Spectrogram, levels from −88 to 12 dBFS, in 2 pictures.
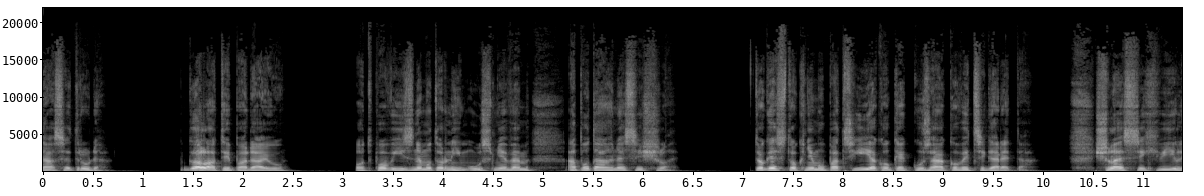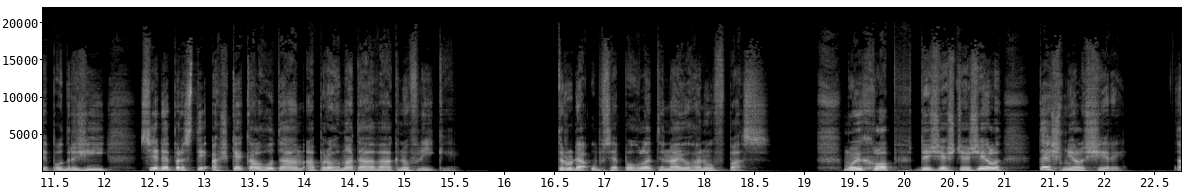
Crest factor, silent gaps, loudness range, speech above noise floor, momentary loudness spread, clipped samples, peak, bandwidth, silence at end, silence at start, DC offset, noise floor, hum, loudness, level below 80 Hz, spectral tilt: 18 dB; none; 3 LU; over 68 dB; 13 LU; under 0.1%; -4 dBFS; 18.5 kHz; 0 s; 0 s; under 0.1%; under -90 dBFS; none; -22 LUFS; -52 dBFS; -5.5 dB/octave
